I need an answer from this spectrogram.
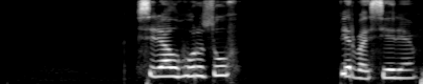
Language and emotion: Russian, neutral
